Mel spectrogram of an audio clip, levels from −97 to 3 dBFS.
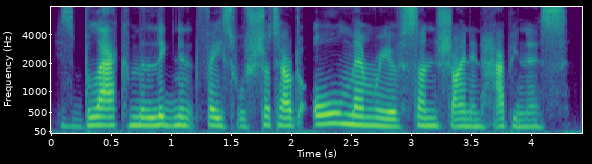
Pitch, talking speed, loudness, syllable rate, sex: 185 Hz, 175 wpm, -21 LUFS, 5.1 syllables/s, female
